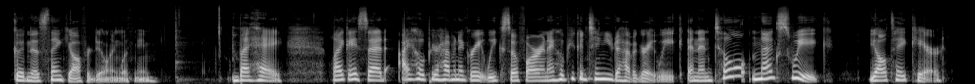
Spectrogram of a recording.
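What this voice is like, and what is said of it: Congested voice, audible mouth breathing. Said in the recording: “I probably sound like a mouth breather right now because I am a mouth breather. I am still kind of under the weather ... I sound like a monster.”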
